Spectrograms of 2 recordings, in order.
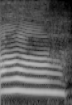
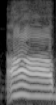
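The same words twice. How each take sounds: First: Clean open "आ" sung out high; pure aa sound. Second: A short pushed "आ" as if hurt or startled; pained "आ". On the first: Teacher demonstrating the pure aa to students, clear and high. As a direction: say "आ" as a pure, plain long vowel pitched up. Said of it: "जैसे हम कहते हैं". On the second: Teacher showing students the aa of sudden pain, pushed out. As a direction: blurt "आ" like a sudden cry of pain. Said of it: "ऐसे भी बोलते". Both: Shown as a demonstration.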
